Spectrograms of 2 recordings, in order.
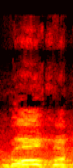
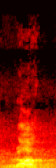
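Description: First: The word is drawn out and split apart. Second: The word is said quickly as one unit.

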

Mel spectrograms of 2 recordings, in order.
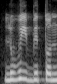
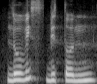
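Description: First: The s at the end of Louis is silent. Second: The s at the end of Louis is pronounced. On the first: The speaker calls it right. "Yun pala, silent S, Louis. Louis Vuitton pa lang pag bigkas niyan" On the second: The speaker calls it wrong. "Nung una ko ding binasa yan, Louis Vuitton. May S kasi, di ba?"

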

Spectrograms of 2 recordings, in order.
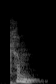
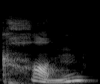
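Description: First: The syllable has a reduced schwa vowel. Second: The syllable has a full, clear vowel. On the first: The speaker calls it right. "it's come. It's the reduced schwa sound" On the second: The speaker calls it wrong. "It's not com"

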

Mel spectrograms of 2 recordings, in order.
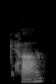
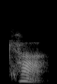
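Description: First: The syllable is said with a high tone. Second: The syllable is said with a falling tone. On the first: It marks a question. "im hohen Ton gesprochen wird, K und für Fragen gebraucht wird" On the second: It marks a statement. "im fallenden Ton K als affirmative oder als Aussage"

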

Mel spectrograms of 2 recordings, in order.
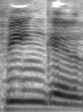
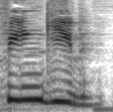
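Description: First: The word is said with an English accent. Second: The word is said with a Spanish accent. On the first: The speaker calls it right. "es finger" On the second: The speaker calls it wrong. "Nomás que no es finger"

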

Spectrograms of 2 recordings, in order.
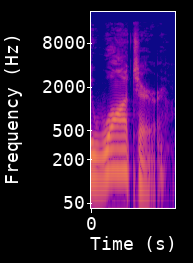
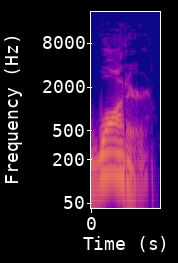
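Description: First: The word is said slowly with a hard T in the middle. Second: The word is said quickly with a soft D in the middle. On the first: "when you say it slowly, you say water ... it's a hard T" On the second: "When you say it quickly with an American accent, you say water ... it's a soft D"

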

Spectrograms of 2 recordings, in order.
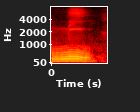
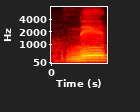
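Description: First: The vowel sounds like 'ee'. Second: The vowel sounds like 'eh'. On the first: The speaker calls it right. "tukar pada ni" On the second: The speaker calls it wrong. "ne tu tukar pada ni"

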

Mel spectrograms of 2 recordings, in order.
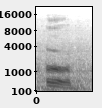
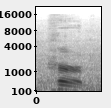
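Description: First: The word starts with a vowel, no H. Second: The word starts with a clear H sound. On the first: This is how American speakers say it. "as if the H isn't there" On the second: This is how British speakers say it. "Like you actually enunciate the H"

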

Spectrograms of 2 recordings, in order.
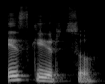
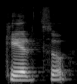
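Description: First: A vowel sound comes before the initial s. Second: The word starts directly with a soft s. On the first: The speaker calls it wrong. "Põe um E na frente do S mudo" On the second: The speaker calls it right. "Não, é um soprinho"

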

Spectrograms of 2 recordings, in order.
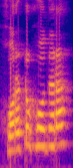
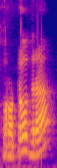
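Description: First: The two words are said separately with the final u. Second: The words are joined and the final u is dropped.

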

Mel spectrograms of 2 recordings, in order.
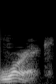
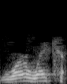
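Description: First: The W in the middle is silent. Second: The W in the middle is pronounced. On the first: The speaker calls it right. "are actually pronounced" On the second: The speaker calls it wrong. "look like they should be pronounced"

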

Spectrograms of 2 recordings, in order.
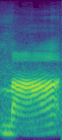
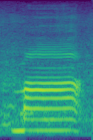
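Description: First: The syllable is said in the rising fifth tone. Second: The syllable is said in the first tone. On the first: It means horse. "ma in the fifth tone means horse" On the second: It means mother. "ma in the first tone means mother"

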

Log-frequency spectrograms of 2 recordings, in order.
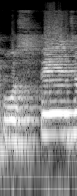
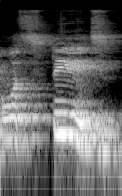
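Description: First: The last vowel sounds like 'ay' in day. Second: The last vowel sounds like 'ee' in see. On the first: The speaker calls it wrong. "पोस्टेज म्हणत नाही" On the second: The speaker calls it right. "ईचा उच्चार होतो"

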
